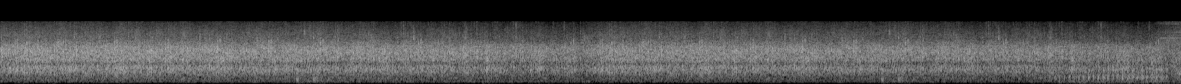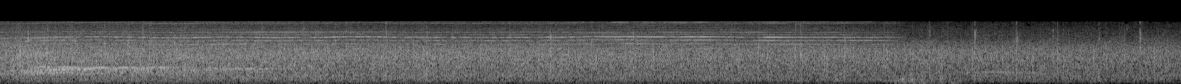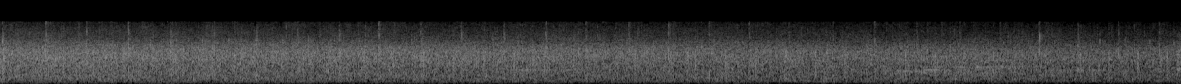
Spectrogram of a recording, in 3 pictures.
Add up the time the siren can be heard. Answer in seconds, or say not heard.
not heard.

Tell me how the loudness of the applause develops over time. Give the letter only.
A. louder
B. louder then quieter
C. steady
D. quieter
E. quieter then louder
D.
